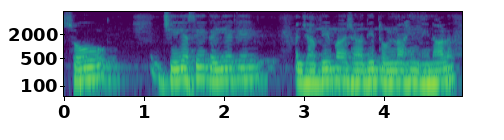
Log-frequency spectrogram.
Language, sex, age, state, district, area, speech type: Punjabi, male, 30-45, Punjab, Tarn Taran, rural, spontaneous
